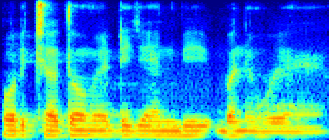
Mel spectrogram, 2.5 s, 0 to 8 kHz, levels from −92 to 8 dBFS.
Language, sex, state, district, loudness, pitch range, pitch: Hindi, male, Uttar Pradesh, Shamli, -17 LUFS, 100-105 Hz, 105 Hz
